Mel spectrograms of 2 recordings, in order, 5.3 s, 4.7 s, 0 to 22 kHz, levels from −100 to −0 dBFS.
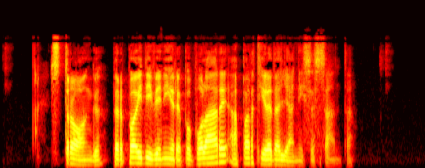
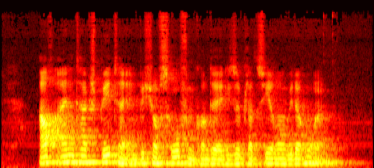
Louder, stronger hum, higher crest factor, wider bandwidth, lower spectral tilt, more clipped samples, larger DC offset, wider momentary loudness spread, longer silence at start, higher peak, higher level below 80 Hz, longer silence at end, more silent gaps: about the same, -19 LUFS vs -19 LUFS; neither; about the same, 20 dB vs 16 dB; second, 9.6 kHz vs 16 kHz; second, -3.5 dB/octave vs -8 dB/octave; neither; neither; first, 10 LU vs 5 LU; first, 0.65 s vs 0.5 s; about the same, 0 dBFS vs -2 dBFS; second, -60 dBFS vs -52 dBFS; first, 0.95 s vs 0.3 s; neither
